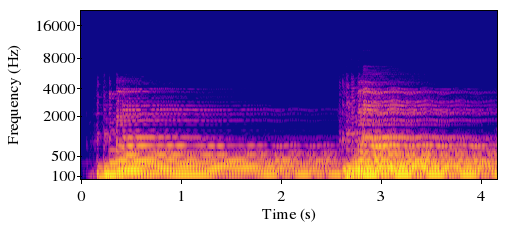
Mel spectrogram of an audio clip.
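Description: An electric guitar through a Lekato Cube Baby pedal set to chorus and phaser rings out with two strummed chords, each left to sustain with a swirling, warbling modulation, loud and close, with no voices.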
